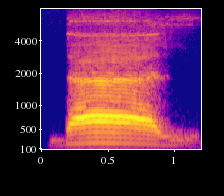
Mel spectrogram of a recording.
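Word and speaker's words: دال: Kemudian selepas kha, kita ada huruf dal. Dal, alif, lam. Dal. Ejaan bahasa Melayu dia D-A-L. Macam kuah yang kita makan roti canai tu. Tu nama dia kuah dal. Dalun, dal. Okay, ni nama dia dal.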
